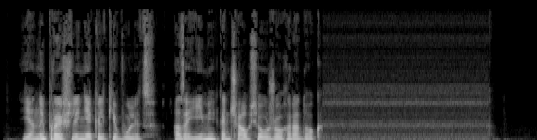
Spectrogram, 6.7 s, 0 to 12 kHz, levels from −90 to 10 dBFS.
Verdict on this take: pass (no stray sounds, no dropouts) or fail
pass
